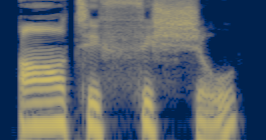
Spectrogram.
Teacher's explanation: Although it looks like a s, you can see here it's a sh sound.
